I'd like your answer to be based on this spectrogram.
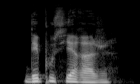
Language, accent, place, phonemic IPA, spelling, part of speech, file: French, France, Lyon, /de.pu.sje.ʁaʒ/, dépoussiérage, noun, LL-Q150 (fra)-dépoussiérage.wav
- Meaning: 1. the act of dusting, vacuum-cleaning 2. the act of updating, making current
